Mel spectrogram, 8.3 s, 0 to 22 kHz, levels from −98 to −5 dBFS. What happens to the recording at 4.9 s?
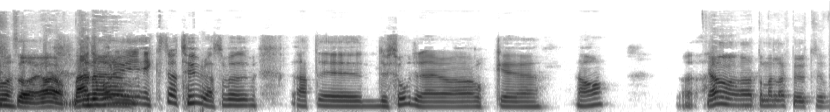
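Nothing goes wrong at 4.9 s: the speech continues cleanly through that moment, with no dropout, click, distortion or other fault to be heard.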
